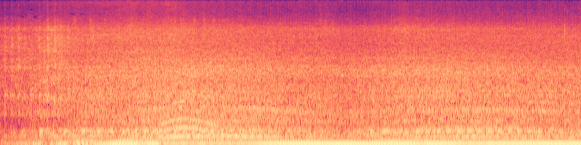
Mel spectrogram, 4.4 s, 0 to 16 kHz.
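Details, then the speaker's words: Intergen MWM 40 kVA diesel genset with 382 hours and a 13.7 V battery, started for warm-up on automatic: the starter catches quickly and it settles into a strong, steady low rumble with no knocking; it transfers power only once stable. Normal start and idle. "Dia ada jeda main, dia tidak langsung mengoper. Tapi sudah stabil dia baru ngoper listrik."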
